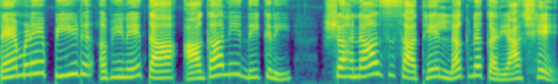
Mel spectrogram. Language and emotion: Gujarati, neutral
